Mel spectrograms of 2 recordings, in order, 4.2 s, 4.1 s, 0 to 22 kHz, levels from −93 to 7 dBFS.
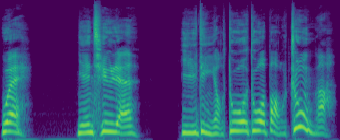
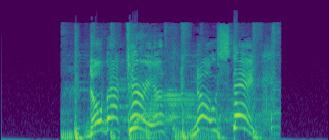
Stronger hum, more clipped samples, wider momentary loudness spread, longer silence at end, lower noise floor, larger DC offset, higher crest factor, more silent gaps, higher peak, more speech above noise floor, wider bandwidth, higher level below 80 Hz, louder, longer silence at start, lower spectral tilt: neither; neither; second, 10 LU vs 15 LU; second, 0.1 s vs 0.6 s; second, -59 dBFS vs -67 dBFS; neither; about the same, 16 dB vs 14 dB; first, 1.92-2.22 s vs none; about the same, 0 dBFS vs 0 dBFS; second, 44 dB vs 54 dB; first, 18.5 kHz vs 11.5 kHz; second, -54 dBFS vs -32 dBFS; second, -16 LUFS vs -13 LUFS; second, 0.05 s vs 0.75 s; about the same, -4 dB/octave vs -4.5 dB/octave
